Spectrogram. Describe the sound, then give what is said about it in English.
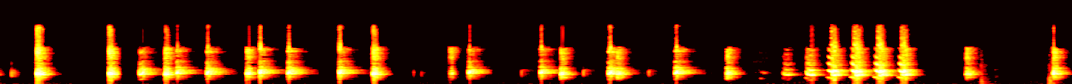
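Sharp turkey clucks scratched out on a pot-and-peg friction call, played alone in irregular single notes and quick bursts, with a fast run of clucks near the end. “So, let's hear you do some clucking on a friction, on a pot and peg.”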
